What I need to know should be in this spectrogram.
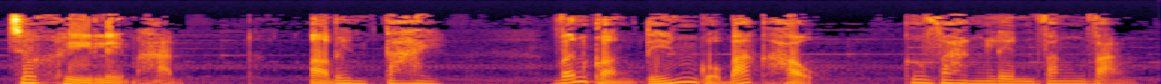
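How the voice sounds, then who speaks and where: A man narrating a ghost story in an expressive, suspenseful way. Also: mid-range voice, measured pace, husky. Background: soft background music.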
